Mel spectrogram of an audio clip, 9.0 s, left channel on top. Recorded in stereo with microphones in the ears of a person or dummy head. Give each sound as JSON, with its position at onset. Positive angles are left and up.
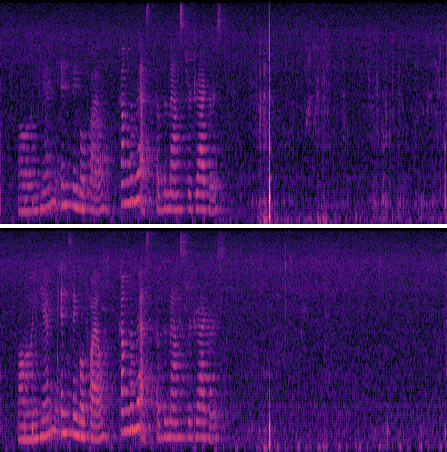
{"t": 0.3, "sound": "a woman speaking", "side_deg": -65, "distance_m": 1.4}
